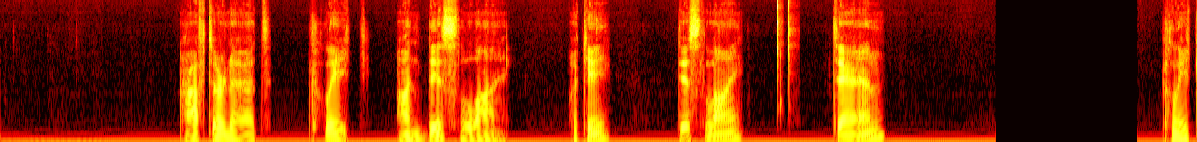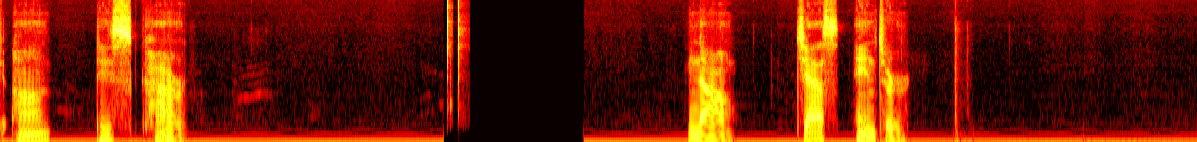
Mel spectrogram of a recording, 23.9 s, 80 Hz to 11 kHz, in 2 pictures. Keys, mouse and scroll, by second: 1.0-1.4 scroll up 1, 2.1 middle click, 3.1-4.1 scroll up 1, 8.9-9.2 scroll down 1, 9.9 shift+middle click, 20.7 scroll down 1, 21.5 shift+middle click, 22.9 Return.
